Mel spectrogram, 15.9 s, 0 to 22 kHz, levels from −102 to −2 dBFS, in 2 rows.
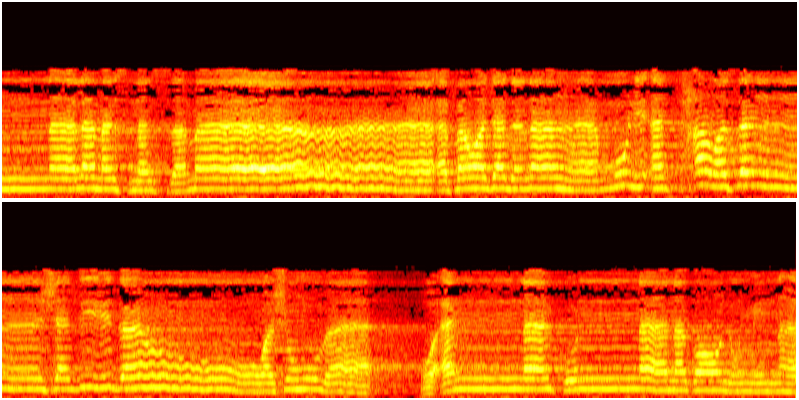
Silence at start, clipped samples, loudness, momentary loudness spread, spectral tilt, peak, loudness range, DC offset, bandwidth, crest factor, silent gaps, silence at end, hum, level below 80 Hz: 0 s; under 0.1%; -22 LUFS; 10 LU; -2.5 dB/octave; -2 dBFS; 7 LU; under 0.1%; 5.6 kHz; 20 dB; none; 0 s; none; -64 dBFS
